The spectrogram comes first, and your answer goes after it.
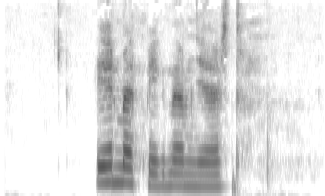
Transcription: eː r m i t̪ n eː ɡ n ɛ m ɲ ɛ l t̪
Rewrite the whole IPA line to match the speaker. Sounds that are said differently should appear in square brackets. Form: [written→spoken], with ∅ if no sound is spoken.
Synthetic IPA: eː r m [i→ɛ] t̪ [n→m] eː ɡ n ɛ m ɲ ɛ [l→r] t̪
